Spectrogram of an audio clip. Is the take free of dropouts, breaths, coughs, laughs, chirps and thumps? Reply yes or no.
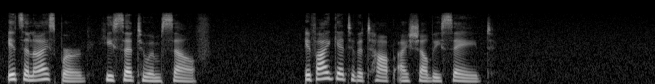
yes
